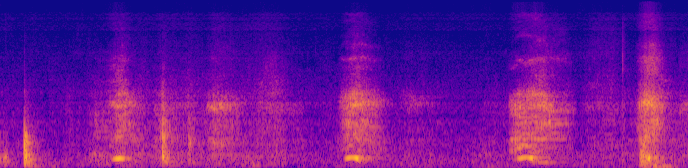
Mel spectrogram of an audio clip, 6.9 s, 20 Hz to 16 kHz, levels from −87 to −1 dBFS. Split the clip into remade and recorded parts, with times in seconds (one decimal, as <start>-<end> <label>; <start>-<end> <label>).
0.0-3.3 remade; 3.3-4.0 recorded; 4.0-6.9 remade

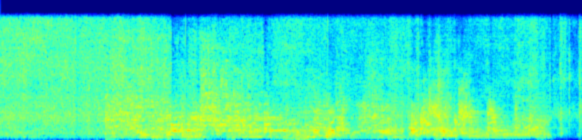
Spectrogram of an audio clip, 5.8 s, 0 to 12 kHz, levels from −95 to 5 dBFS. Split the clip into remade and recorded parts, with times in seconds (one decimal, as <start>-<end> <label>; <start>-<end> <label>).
0.0-0.4 remade; 0.4-3.9 recorded; 3.9-4.7 remade; 4.7-5.3 recorded; 5.3-5.8 remade

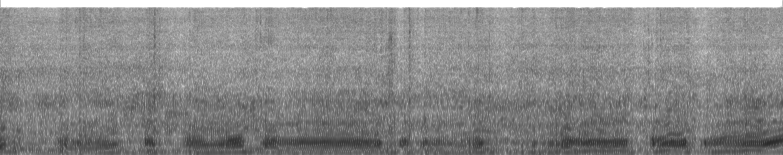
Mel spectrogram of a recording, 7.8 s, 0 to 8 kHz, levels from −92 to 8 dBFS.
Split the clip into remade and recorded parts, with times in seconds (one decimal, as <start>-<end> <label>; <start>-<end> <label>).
0.0-0.9 remade; 0.9-7.8 recorded

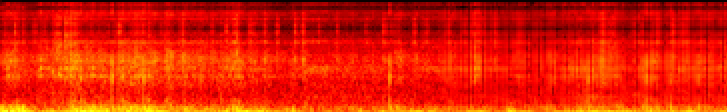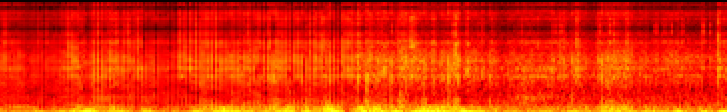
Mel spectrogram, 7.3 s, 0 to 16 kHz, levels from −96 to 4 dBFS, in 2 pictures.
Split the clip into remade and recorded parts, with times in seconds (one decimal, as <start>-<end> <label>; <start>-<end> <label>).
0.0-2.2 recorded; 2.2-5.4 remade; 5.4-7.3 recorded

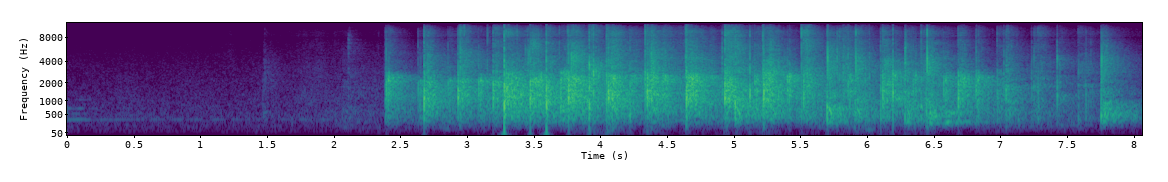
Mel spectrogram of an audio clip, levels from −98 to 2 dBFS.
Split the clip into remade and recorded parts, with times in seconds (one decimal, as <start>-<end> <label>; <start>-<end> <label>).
0.0-3.8 recorded; 3.8-6.5 remade; 6.5-8.1 recorded

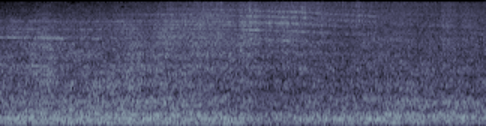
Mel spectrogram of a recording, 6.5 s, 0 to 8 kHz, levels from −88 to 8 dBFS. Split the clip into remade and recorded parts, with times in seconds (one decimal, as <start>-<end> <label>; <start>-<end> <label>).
0.0-6.5 recorded

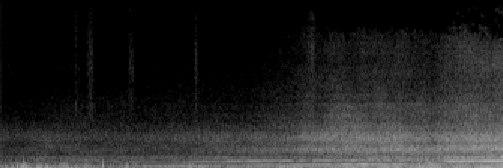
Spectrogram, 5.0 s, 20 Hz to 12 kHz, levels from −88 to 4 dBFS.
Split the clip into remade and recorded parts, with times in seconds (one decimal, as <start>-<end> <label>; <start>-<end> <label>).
0.0-0.4 remade; 0.4-3.0 recorded; 3.0-5.0 remade

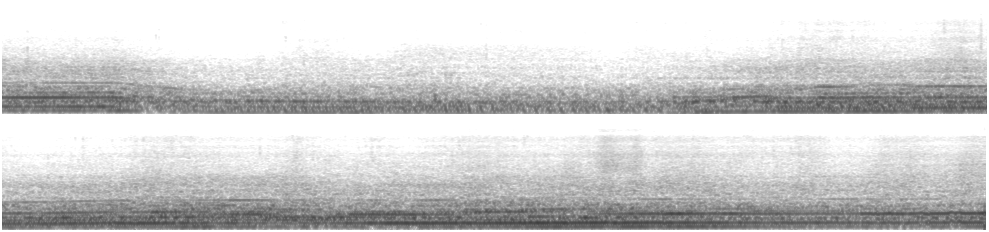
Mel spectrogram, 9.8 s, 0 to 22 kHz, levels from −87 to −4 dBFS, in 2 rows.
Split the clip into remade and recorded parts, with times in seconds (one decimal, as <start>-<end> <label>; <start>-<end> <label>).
0.0-9.8 remade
